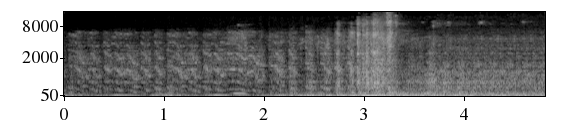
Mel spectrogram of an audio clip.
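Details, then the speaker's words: Diesel camper-ambulance rig that recently failed to crank, morning start after repair with battery voltage high and wait-to-start lamp cycled: slow, lumpy, irregular cranking for a few seconds before it catches and runs; uneven crank, cause unclear. "She was sounding a little funky there on the crank. I will admit that was an uneven crank."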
